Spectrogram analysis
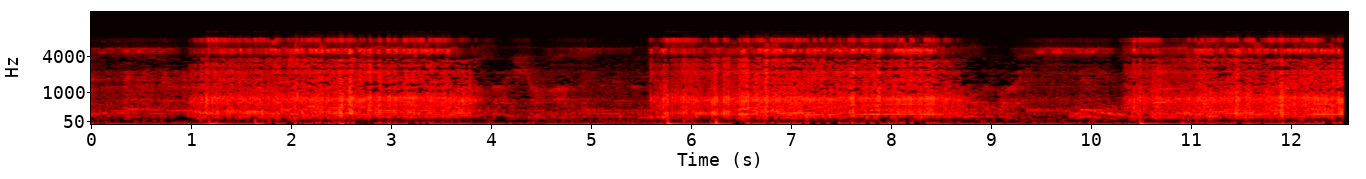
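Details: Father snoring heavily: loud, rough, rattling snores on each inward breath, about three in twelve seconds, with quieter pauses between; heavy snoring.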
